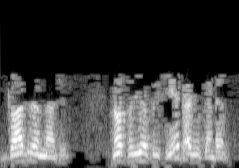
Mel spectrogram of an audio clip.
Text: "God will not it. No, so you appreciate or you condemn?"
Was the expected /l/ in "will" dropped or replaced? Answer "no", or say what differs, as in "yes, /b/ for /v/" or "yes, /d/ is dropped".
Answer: yes, /n/ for /l/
